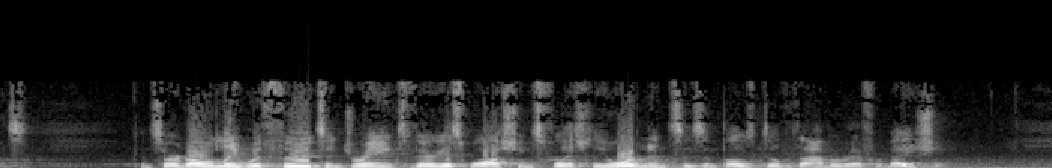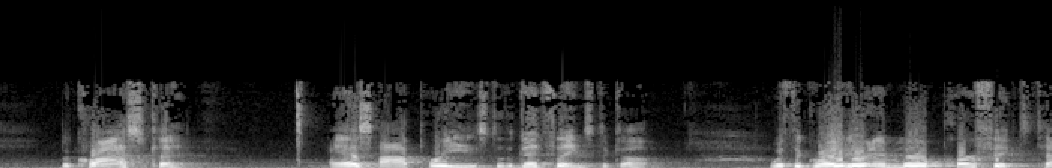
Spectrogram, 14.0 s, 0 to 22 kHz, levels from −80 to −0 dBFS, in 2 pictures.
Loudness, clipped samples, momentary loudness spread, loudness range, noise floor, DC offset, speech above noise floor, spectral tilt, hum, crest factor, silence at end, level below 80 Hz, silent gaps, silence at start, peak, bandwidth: -11 LUFS; 0.2%; 12 LU; 7 LU; -49 dBFS; under 0.1%; 39 dB; -5.5 dB/octave; none; 12 dB; 0 s; -48 dBFS; none; 0.05 s; 0 dBFS; 12 kHz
